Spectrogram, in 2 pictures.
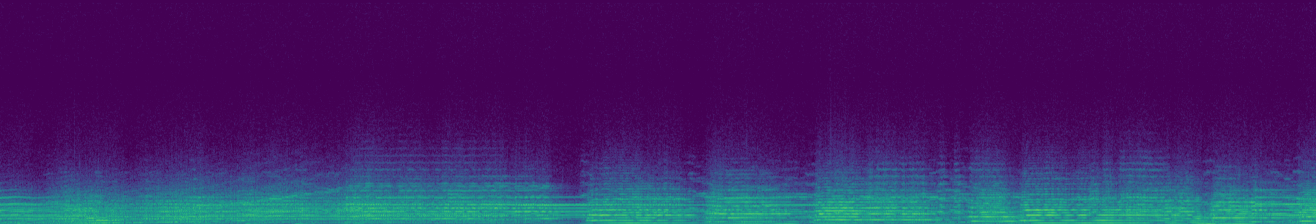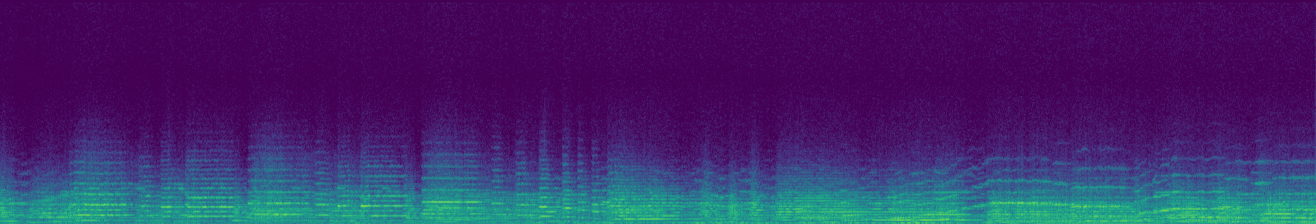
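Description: Orchestral title music led by brass, playing continuously, with rising runs in the first few seconds.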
